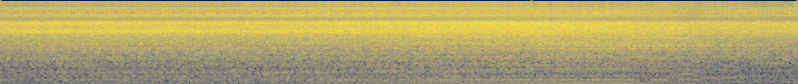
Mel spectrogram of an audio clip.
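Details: Car engine after hydraulic tappet noise repair: even, hissy idle with no top-end ticking or tappet clatter; smooth after the fix.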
